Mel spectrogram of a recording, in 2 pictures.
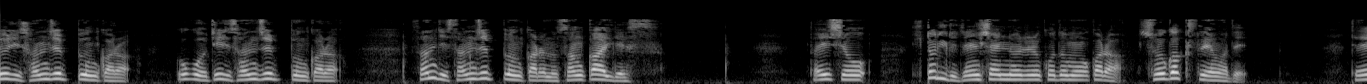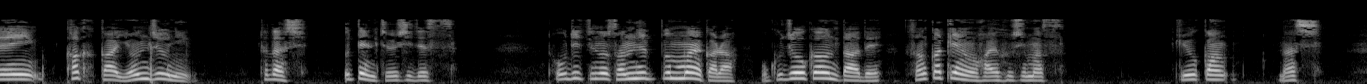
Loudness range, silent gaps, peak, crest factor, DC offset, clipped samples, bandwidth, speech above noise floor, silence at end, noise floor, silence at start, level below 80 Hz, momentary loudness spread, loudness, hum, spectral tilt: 6 LU; none; -2 dBFS; 18 dB; under 0.1%; under 0.1%; 8.8 kHz; 42 dB; 0.5 s; -62 dBFS; 0 s; -62 dBFS; 15 LU; -20 LUFS; none; -4 dB/octave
